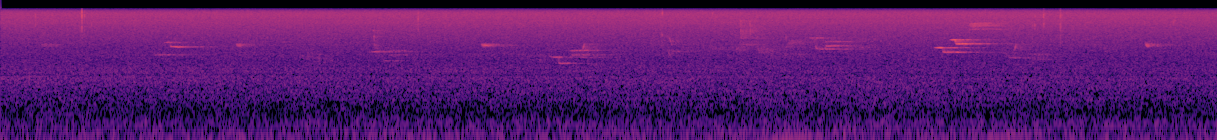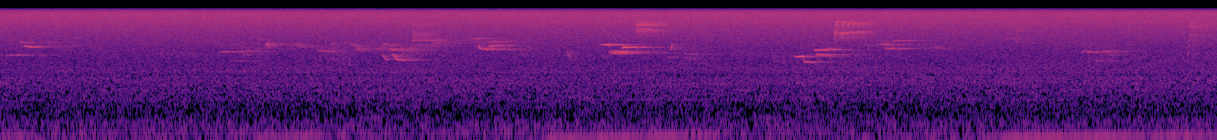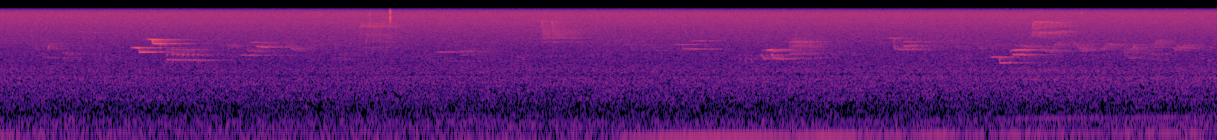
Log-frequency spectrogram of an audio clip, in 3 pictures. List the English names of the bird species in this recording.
Wood Thrush, Scarlet Tanager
